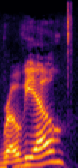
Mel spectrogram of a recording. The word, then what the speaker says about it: Rovio: I think it's pronounced Rovio from Finland. – Yeah, yep.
